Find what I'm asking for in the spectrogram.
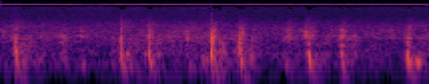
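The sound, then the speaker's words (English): Horse hooves thud on a dirt road as a rider arrives in a town, a quick, uneven run of dull clopping beats heard alone. “Stepping outside the saloon, Wallace looks around and sees John riding into town.”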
